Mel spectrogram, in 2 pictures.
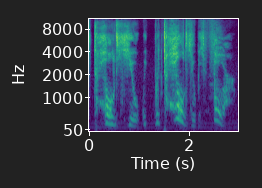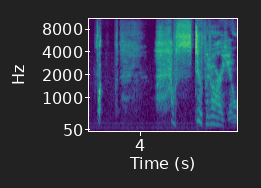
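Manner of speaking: very quiet, hushed, breathy near-whisper. Describing the other one and imitating how they talk, in a very quiet, whispery voice. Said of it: "speaks in a very quiet, almost like whispery kind of voice".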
